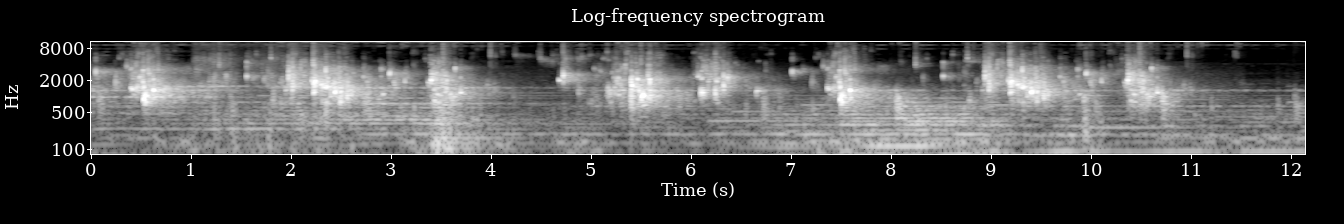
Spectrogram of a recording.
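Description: Liquid poured from a gourd ladle, splashing in a series of separate pours about one every second or two.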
